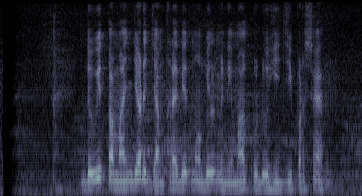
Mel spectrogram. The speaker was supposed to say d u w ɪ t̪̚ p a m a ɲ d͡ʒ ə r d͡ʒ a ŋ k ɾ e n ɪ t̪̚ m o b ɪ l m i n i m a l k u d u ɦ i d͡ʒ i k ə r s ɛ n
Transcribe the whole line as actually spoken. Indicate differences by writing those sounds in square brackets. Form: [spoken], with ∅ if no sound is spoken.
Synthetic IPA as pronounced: d u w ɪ t̪̚ p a m a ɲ d͡ʒ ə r d͡ʒ a ŋ k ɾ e [d] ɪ t̪̚ m o b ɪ l m i n i m a l k u d u ɦ i d͡ʒ i [p] ə r s ɛ n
